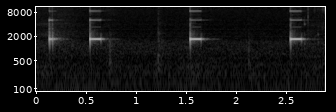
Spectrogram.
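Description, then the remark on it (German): An app gives four short, bright electronic beeps with a mid-high pitch, beeping faster as a bottle of remoulade is held before the camera to find its expiry date; the first two close together and the rest spaced about a second apart, over a faint low hum with no talking. “So, jetzt wird das Piepen schon mal ein bisschen flotter.”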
